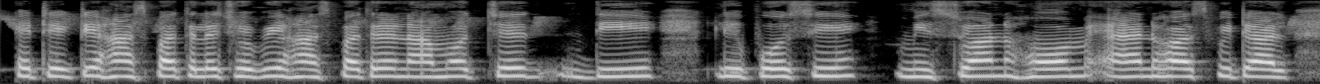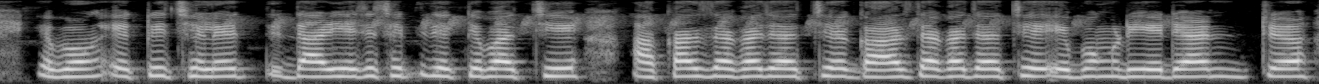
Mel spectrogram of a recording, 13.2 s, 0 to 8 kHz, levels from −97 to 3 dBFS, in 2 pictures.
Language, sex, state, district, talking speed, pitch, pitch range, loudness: Bengali, female, West Bengal, Purulia, 140 wpm, 275 Hz, 270-285 Hz, -16 LUFS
